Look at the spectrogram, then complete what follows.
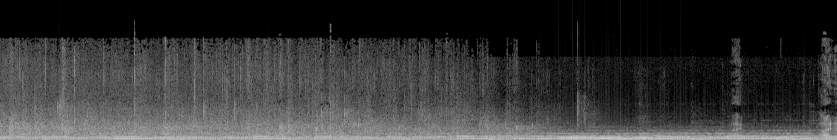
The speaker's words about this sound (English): For God so loved you four that came today, huh? Yeah, let's clap.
